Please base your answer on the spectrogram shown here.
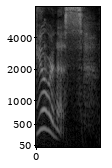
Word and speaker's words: Uranus: jokes about Uranus besides the proper pronunciation is Uranus it's a dactyl sorry Friday hey I'm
